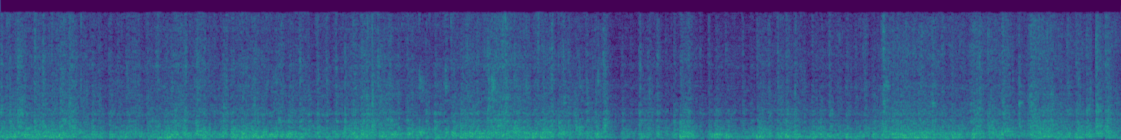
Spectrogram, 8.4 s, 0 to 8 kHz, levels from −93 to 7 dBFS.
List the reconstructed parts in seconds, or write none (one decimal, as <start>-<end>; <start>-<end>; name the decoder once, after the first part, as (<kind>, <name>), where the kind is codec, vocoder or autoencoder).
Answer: none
